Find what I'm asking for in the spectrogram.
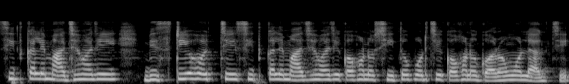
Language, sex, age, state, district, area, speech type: Bengali, female, 60+, West Bengal, Purba Medinipur, rural, spontaneous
